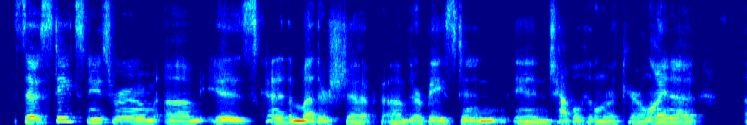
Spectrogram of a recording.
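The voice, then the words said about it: Scratchy voice from a cold. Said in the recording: “my voice is going to be scratchy. I'm coming off the end of a 4-day cold. ... I sound worse than I feel”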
